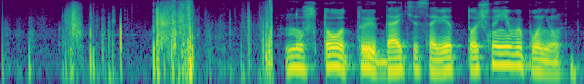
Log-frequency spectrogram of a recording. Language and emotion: Russian, neutral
